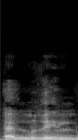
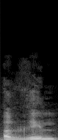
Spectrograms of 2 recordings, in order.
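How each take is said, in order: First: الغل said al-ghill, with clear l; pronounced lam. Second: الغل said agh-ghill, l dropped; assimilated lam. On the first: Teacher showing correct form, الغل as al-ghill. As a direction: sound the article's l in الغل. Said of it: "ولا نقول الغل". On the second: Teacher showing the error, الغل as agh-ghill. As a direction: double the gh in الغل, no l. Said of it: "ولا نقول". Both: Shown as a demonstration.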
